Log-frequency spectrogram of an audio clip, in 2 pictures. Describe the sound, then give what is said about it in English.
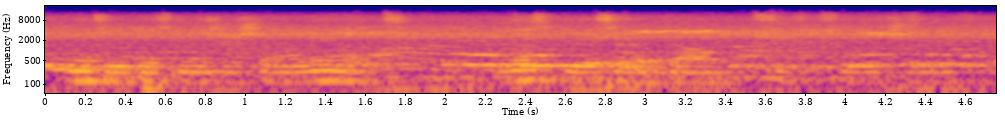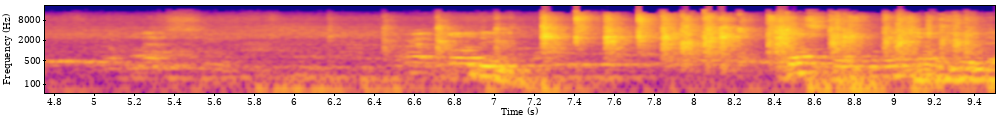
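Voices murmur for several seconds, then a crowd breaks into loud, dense applause that builds over the last few seconds, rapid overlapping claps. “Let's applaud him as he wants to.”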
